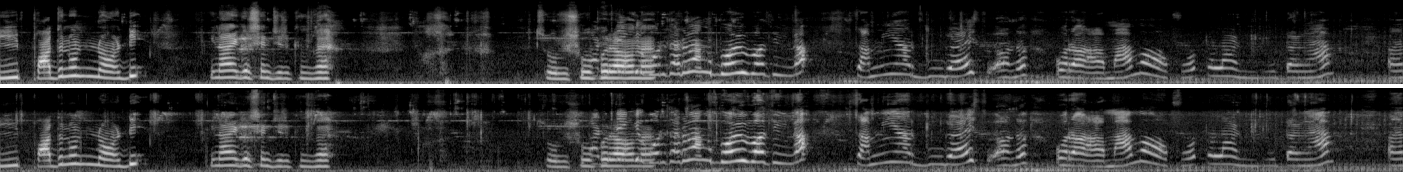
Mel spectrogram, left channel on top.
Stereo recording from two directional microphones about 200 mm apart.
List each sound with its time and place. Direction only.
0.0 s speech: 40° left (ahead or behind)
0.9 s a child's voice: 15° left (ahead or behind)
5.5 s a child's voice: 55° left (ahead or behind); by 7.1 s 40° left (ahead or behind)
7.5 s a child's voice: 30° right (ahead or behind)
8.5 s a child's voice: 5° left (ahead or behind)
11.6 s a child's voice: 5° right (ahead or behind)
